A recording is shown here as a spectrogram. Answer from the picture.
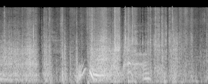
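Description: Cardboard shipping box being opened by hand: the board and its flaps scraping and rustling, with small knocks as it is handled.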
